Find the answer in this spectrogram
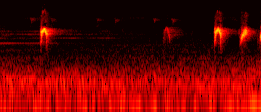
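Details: Red-whiskered bulbul with a loud sharp whistled note, a softer note, then three quick bright notes near the end, over steady low background noise.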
